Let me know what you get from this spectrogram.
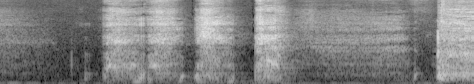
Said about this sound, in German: Verzeihung, mich hat ein Husten. Man hört es wahrscheinlich auch. Bin etwas angeschlagen.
